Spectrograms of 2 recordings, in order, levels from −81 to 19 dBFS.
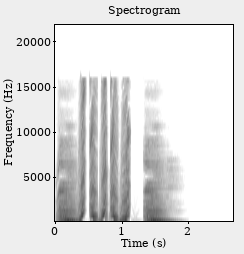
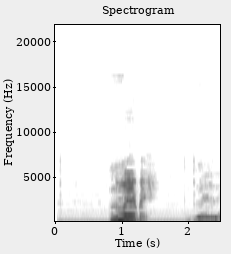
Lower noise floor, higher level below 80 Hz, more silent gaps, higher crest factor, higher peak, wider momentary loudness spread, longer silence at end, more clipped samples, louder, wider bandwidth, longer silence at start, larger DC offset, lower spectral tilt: first, under -90 dBFS vs -58 dBFS; first, -48 dBFS vs -62 dBFS; neither; about the same, 14 dB vs 16 dB; about the same, -4 dBFS vs -2 dBFS; second, 5 LU vs 20 LU; first, 0.95 s vs 0.05 s; neither; second, -18 LUFS vs -14 LUFS; first, 16.5 kHz vs 6 kHz; second, 0 s vs 0.8 s; neither; about the same, -4.5 dB/octave vs -5 dB/octave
